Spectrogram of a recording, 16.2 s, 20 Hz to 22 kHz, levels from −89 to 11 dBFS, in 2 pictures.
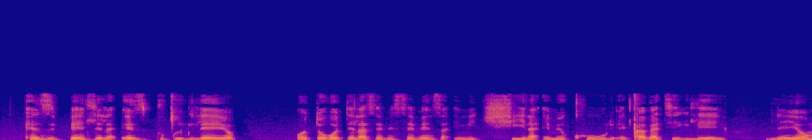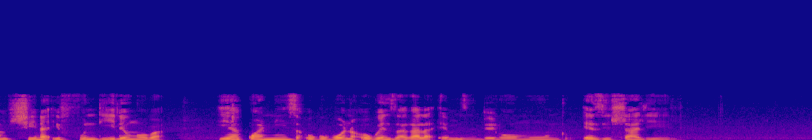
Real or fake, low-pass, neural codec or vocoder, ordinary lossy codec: real; 7.2 kHz; none; MP3, 48 kbps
